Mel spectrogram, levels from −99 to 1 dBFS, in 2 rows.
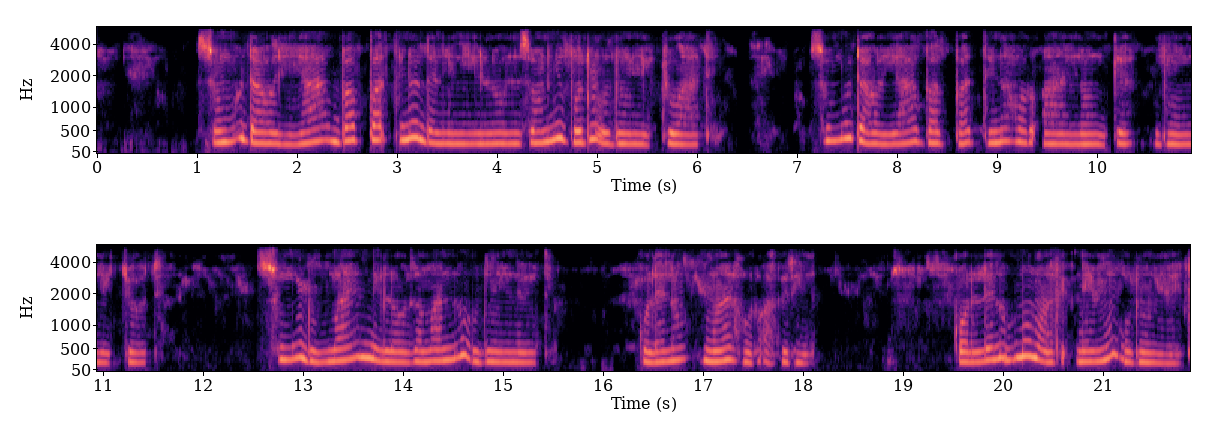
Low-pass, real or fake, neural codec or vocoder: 5.4 kHz; fake; codec, 16 kHz, 4.8 kbps, FACodec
